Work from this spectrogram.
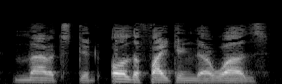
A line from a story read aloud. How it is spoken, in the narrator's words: said Peter sulkily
